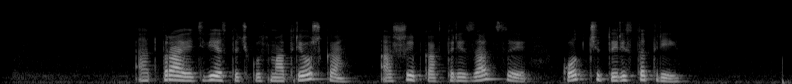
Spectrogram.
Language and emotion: Russian, neutral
